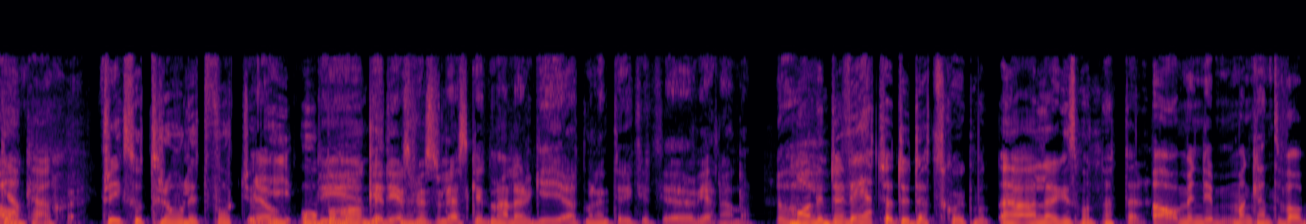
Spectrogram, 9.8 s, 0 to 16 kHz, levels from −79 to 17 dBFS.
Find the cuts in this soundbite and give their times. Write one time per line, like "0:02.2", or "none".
0:05.4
